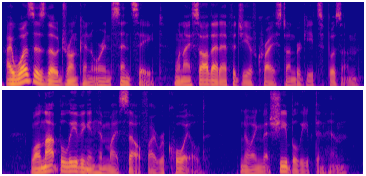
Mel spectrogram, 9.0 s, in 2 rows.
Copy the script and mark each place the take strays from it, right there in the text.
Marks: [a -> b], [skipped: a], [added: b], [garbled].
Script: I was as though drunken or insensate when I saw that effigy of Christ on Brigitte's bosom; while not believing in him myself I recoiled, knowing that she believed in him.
I was as though drunken or insensate when I saw that effigy of Christ on Brigitte's bosom; while not believing in him myself I recoiled, knowing that she believed in him.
